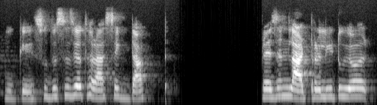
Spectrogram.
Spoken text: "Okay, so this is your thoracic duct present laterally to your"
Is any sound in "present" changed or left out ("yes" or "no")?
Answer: no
